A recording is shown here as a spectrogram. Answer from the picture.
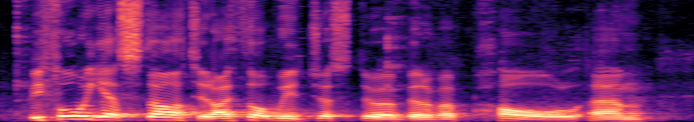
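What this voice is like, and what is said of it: Non-American accent. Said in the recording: “you can tell by my accent I'm not a native Chicagoan. I feel more like the head of the Geico ad.”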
